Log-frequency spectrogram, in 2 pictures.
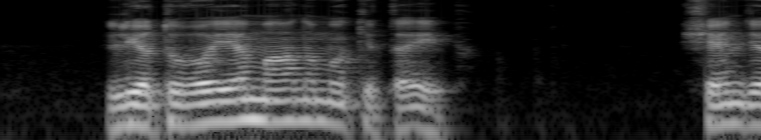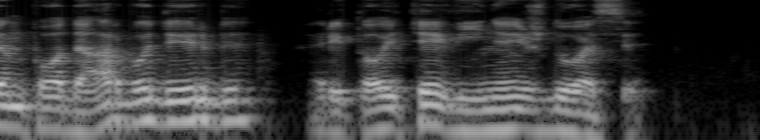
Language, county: Lithuanian, Klaipėda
